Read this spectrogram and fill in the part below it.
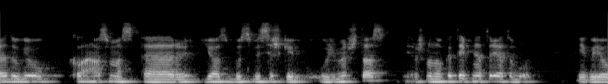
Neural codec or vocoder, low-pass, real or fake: none; 7.2 kHz; real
